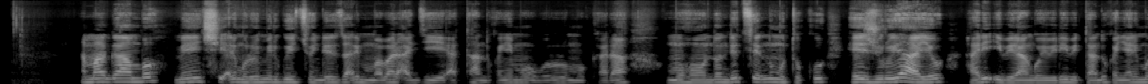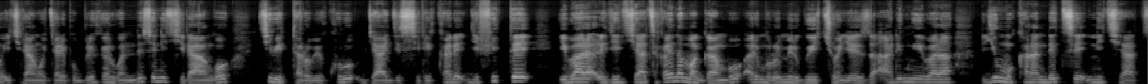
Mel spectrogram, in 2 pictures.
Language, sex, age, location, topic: Kinyarwanda, female, 25-35, Kigali, health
